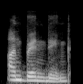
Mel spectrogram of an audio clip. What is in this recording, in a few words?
"unbending", Indian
